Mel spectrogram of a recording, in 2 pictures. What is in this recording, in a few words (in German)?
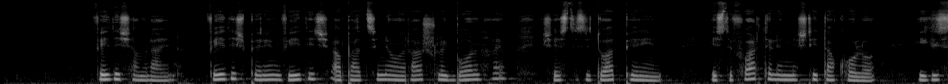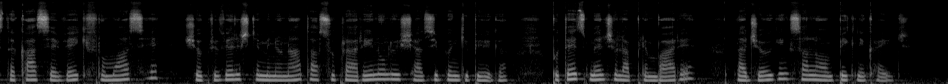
Rumanisch; Widdig am Rhein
